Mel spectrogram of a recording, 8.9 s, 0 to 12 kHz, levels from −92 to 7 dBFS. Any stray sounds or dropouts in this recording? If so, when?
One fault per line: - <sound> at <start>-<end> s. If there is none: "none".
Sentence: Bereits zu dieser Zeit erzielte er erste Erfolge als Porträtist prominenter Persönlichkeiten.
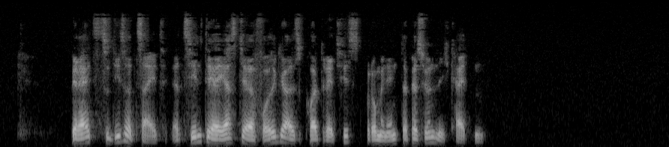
none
